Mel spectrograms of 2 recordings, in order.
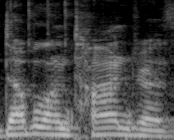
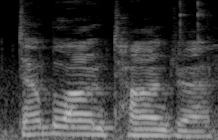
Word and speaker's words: double entendre: Double entendre. Double? What is this double? Double entendre. Oh no, we've been saying it wrong. Double entendre. This is bad. Double entendre. Double entendre. I guess it's French.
